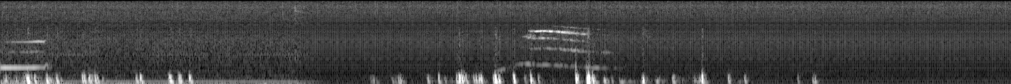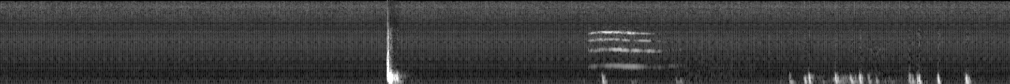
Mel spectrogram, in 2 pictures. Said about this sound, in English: Is there a cat meowing? That's your cat. Yeah. Get that cat closer.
